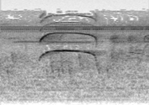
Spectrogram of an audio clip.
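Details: Rusty-margined flycatcher on the edge of the dam at Parque Quineira, Chapada dos Guimarães, Mato Grosso, Brazil: one drawn-out, arched whistled note lasting under a second, rising then falling, over a steady background hiss.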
